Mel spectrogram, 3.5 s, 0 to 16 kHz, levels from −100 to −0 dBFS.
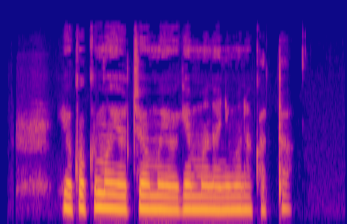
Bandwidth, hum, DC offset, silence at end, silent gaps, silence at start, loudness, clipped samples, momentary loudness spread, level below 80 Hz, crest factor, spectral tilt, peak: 10.5 kHz; none; under 0.1%; 0.6 s; none; 0.35 s; -25 LUFS; under 0.1%; 15 LU; -74 dBFS; 14 dB; -8 dB/octave; -12 dBFS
